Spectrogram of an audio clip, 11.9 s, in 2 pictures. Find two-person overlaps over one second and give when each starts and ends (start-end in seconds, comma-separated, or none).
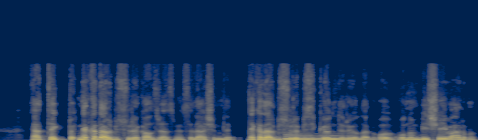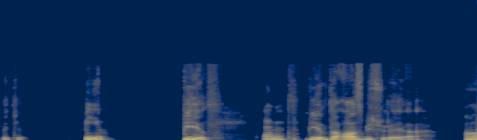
3.5-4.7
